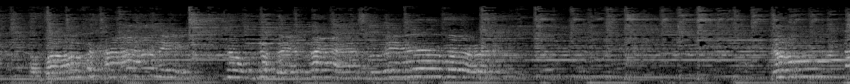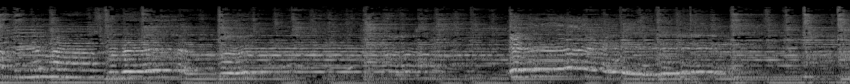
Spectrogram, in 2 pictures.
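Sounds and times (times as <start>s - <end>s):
acoustic guitar: 0.0s - 17.0s
upright bass: 0.0s - 17.0s.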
